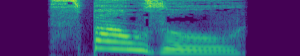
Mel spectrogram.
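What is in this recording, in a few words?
"spousal", British English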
